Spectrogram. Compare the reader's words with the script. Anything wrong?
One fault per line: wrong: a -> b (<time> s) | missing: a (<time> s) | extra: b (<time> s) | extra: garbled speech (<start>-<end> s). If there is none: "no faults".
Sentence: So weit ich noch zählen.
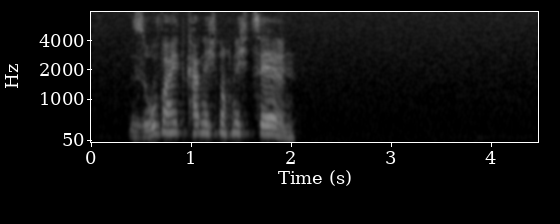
extra: kann (0.9 s)
extra: nicht (1.4 s)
